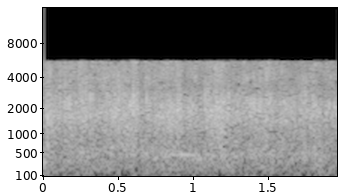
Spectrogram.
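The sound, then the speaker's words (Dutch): An audience applauding at a church service, with dense, steady clapping from many hands that holds an even level throughout and has no voices on top. “Ah, geef ze ook eens even een applaus.”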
